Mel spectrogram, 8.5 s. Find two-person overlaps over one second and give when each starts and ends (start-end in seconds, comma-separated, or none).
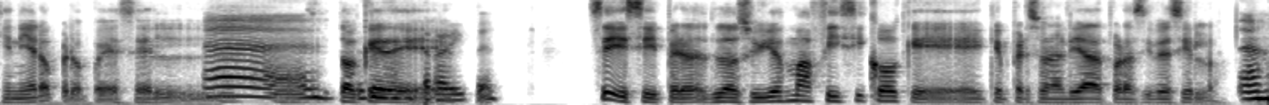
1.3-3.1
